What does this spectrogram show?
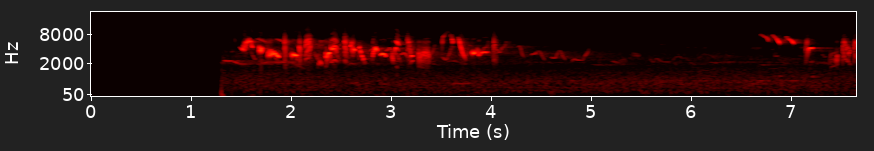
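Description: Small birds chirping and twittering: quick, high chirps starting after about a second of silence, a lull, then a few more chirps near the end.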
